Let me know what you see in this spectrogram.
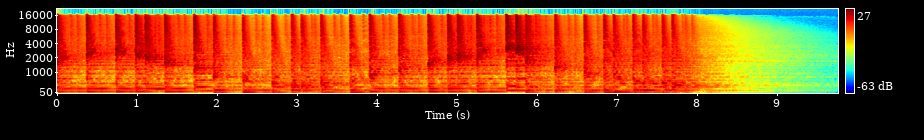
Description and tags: sydance6 123bpm
background, beat, club, dance, dancing, disco, dj, drop, instrumental, interlude, jingle, mix, music, part, podcast, radio, sample, sound, stabs, stereo, techno, trailer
